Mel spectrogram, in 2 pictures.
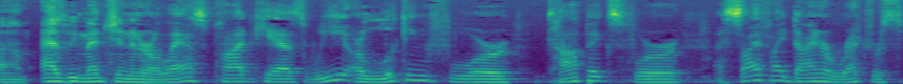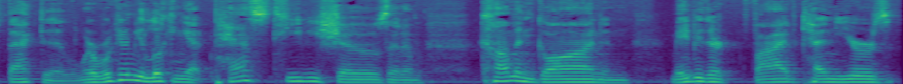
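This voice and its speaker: A man's voice: mid-range voice, measured pace, a little mellow. A man hosting a podcast in a casual, informal, chatty way. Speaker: podcast host.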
